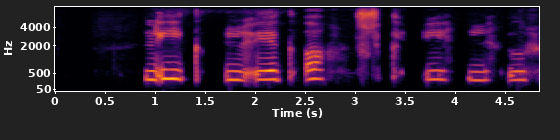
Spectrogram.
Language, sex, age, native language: Icelandic, male, 7, Icelandic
